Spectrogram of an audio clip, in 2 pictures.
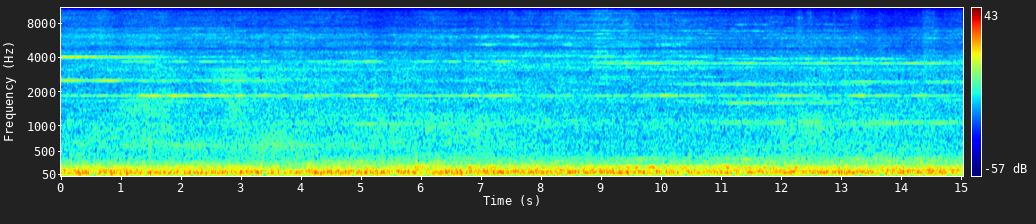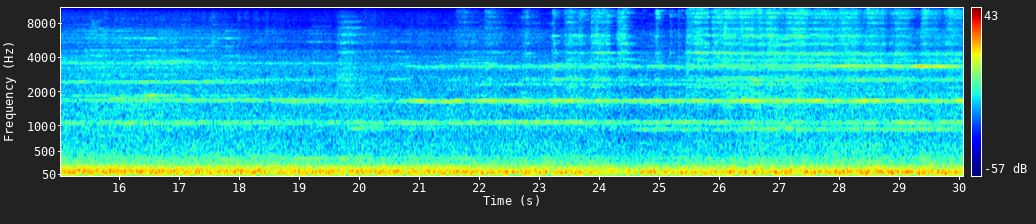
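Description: Loaded freight cars rolling around a tight curve. A steady low rumble from the wheels runs under thin, high-pitched wheel flange squeals that come and go.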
